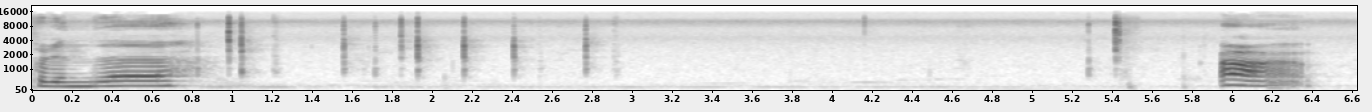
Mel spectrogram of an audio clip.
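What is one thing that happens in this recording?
Short game menu clicks sound as selections are made.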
